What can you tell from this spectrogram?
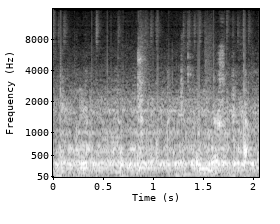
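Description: A couple of faint light clicks over a steady low background hum, as the generator cover is worked loose from a motorcycle engine by hand.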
